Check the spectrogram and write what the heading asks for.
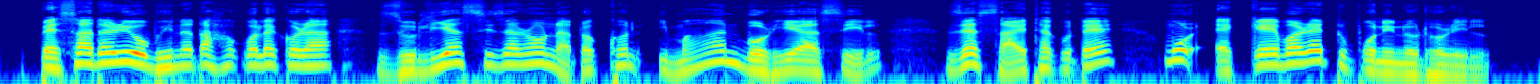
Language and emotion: Assamese, happy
